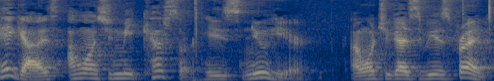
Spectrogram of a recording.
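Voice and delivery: plain

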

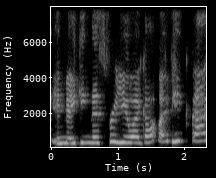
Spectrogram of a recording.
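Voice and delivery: very high, weepy, tearful crying speech. Retelling how a woman cried while recording herself opening the box, imitating her crying. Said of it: "she just starts crying. She's like".

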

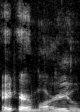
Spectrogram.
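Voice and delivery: put-on high, creaky old guy voice. Describing a remake where Toad talks: imitating Toad as an old man. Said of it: "old man Toad, and he's like".

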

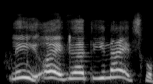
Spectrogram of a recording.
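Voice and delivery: very high-pitched, loud shouted call. Retelling a phone call to a friend after a game: retelling own loud phone call. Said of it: "I'm speaking loud".

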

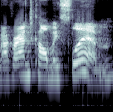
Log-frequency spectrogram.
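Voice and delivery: put-on imitated cowboy accent. Retelling a scene where a character introduces himself: Cowboy Slim accent. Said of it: "comes in with, like, an accent, Cowboy Slim".

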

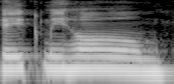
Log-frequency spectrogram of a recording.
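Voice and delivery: high, pleading puppy voice.

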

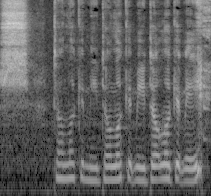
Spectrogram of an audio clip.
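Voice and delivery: acted hushed whisper. Retelling sneaking past cultists; retelling a whisper to oneself. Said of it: "I'm just like whispering to myself".

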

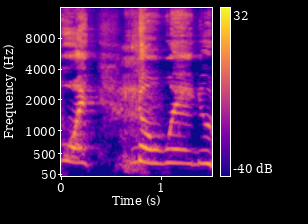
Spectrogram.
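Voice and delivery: acted out thrilled disbelief, very high, drawn out. Retelling a radio call about the downed deer, imitating uncle's excitement. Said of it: "He's all excited and shit".

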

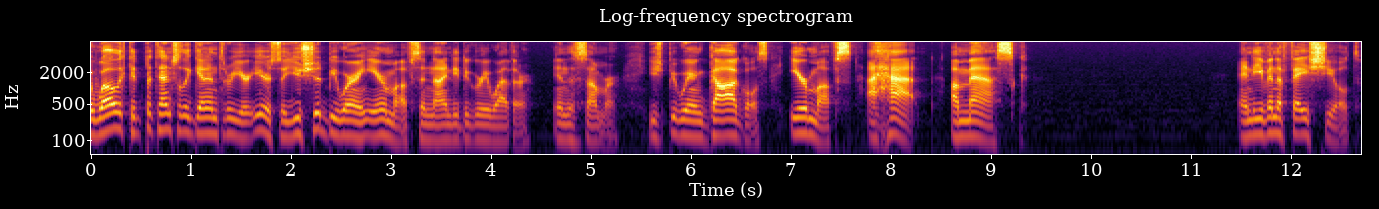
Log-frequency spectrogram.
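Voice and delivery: ordinary talk, nothing marked

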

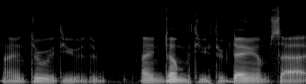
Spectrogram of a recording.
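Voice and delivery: low and menacing tone. Quoting a favourite line from a movie scene: Marcellus voice, deep and menacing. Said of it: "I love Marcellus's voice and how, like, just deep and, like, menacing".

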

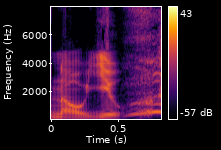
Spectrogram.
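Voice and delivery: ordinary talk

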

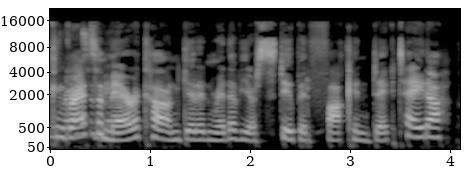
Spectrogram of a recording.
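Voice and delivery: put-on fake Australian accent. Repeating a comedian's joke, in an australian accent impression. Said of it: "a comedian doing an Australian impression that I was repeating".

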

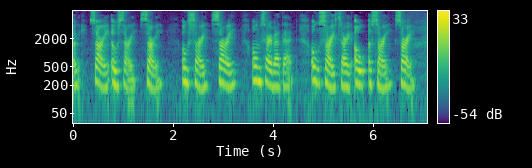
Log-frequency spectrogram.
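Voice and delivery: mocking, overly apologetic voice. Mocking people who keep apologizing: imitating a chronic apologizer. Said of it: "People who apologize, I would say".

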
